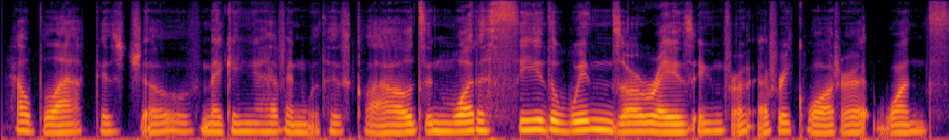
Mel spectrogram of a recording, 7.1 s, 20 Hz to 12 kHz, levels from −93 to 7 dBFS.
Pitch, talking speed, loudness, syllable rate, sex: 165 Hz, 185 wpm, -17 LUFS, 4.3 syllables/s, female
